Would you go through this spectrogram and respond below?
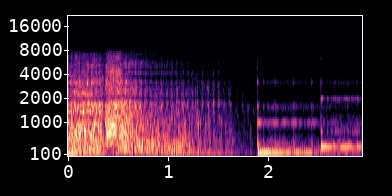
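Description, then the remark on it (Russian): A male wolf's furious growl, crouched in a dark cave ready to spring, rumbles loud, swelling at first and slowly fading, then two sharp snarling bursts cut in near the end. No one speaks. “В горле клокотал яростный рык.”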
